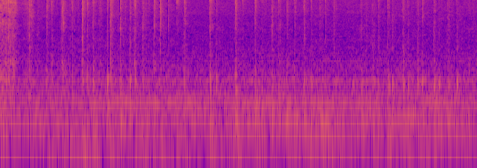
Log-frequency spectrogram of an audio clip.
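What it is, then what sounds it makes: Plastic laptop keyboard. One hand types with its fingertips on the plastic keys of a dark grey laptop keyboard. Quick, soft, light clicks run steadily over a faint constant low hum.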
